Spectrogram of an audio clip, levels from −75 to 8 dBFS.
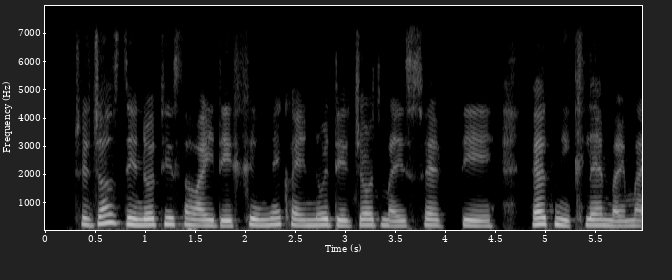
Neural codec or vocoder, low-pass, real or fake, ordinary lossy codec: codec, 16 kHz, 4 kbps, X-Codec, HuBERT features, trained on LibriSpeech; 7.2 kHz; fake; none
